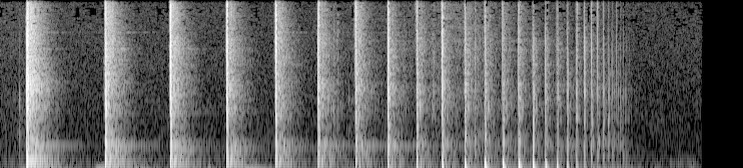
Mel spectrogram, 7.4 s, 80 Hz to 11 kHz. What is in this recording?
A ball falling down.Recorded with a Zoom H1.
down, ball, pong, falling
